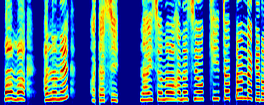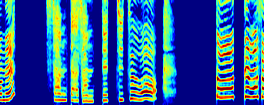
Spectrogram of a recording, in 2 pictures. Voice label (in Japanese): アニメ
